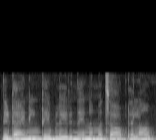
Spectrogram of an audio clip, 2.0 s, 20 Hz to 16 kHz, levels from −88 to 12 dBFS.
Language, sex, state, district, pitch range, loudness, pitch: Tamil, female, Tamil Nadu, Kanyakumari, 245-255 Hz, -11 LUFS, 250 Hz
